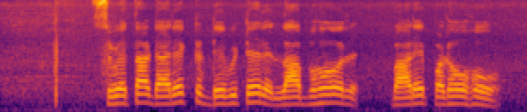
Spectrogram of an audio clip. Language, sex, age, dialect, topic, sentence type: Magahi, male, 18-24, Northeastern/Surjapuri, banking, statement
